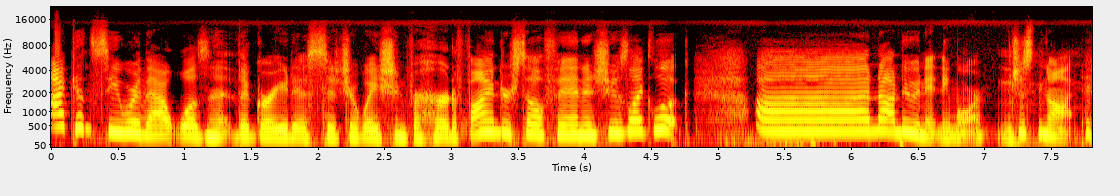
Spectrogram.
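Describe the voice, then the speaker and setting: Speaking in a Southern US accent at a moderate pace, a woman uses a high pitch that swings very widely. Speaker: podcast host. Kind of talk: casual storytelling chat. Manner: hesitant, many fillers.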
